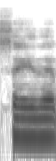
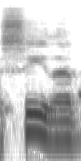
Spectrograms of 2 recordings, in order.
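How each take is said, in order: First: Selah with a long A, SAY-luh. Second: Selah with a long E, SEE-luh. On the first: Host naming his granddaughter, Selah said SAY-luh. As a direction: pronounce Selah "SAY-luh", like the day. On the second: Host giving the other pronunciation, Selah said SEE-luh. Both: Shown as a demonstration. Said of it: "They may say, pronounce it Selah".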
